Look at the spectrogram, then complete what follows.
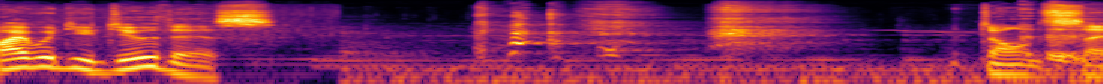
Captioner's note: chokes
